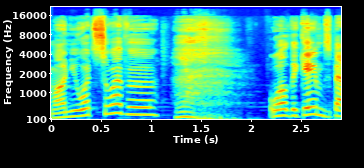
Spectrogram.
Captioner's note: huff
